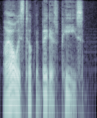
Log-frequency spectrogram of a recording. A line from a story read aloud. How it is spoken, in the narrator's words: he whispered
